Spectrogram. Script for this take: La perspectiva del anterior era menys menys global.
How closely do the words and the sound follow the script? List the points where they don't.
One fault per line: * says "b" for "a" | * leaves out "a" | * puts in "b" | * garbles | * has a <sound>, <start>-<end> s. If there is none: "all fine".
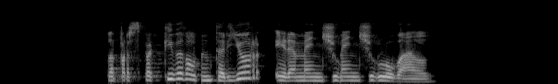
all fine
